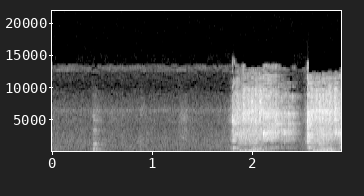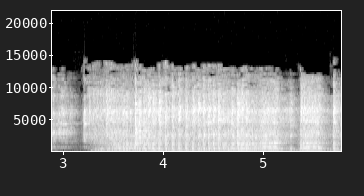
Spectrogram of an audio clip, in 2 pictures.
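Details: Husqvarna K970 concrete saw test run after ignition module replacement: quiet, then catches on the pulls and settles into a steady, even two-stroke roar with no stumbling; running normally.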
